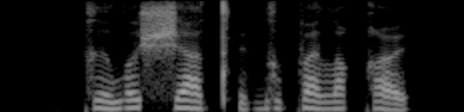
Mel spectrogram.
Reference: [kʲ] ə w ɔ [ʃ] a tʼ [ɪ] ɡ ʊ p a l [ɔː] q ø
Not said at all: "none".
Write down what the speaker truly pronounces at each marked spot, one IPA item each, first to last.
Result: k, ʃ, ʏ, ɔ

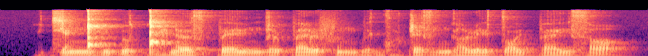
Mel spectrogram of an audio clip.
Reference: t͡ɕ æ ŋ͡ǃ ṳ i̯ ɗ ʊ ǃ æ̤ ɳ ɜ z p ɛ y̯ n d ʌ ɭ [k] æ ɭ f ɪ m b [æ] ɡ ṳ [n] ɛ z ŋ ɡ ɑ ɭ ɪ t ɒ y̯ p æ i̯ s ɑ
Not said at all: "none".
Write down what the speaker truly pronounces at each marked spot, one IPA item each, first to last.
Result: p, ɛ, ʈ

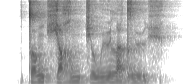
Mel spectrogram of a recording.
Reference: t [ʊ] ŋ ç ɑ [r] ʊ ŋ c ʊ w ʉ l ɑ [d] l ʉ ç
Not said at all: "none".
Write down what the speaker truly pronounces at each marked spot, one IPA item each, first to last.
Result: ɔ, ʁ, d

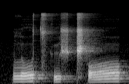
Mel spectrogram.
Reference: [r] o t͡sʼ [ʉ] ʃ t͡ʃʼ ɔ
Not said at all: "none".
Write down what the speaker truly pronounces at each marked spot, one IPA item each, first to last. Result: l, ʉ

